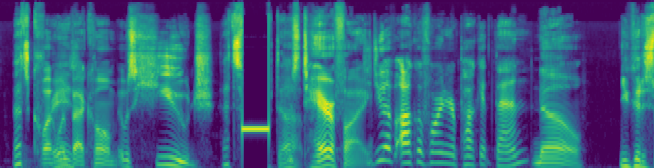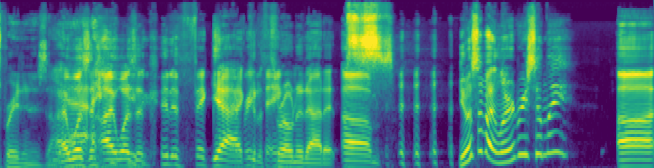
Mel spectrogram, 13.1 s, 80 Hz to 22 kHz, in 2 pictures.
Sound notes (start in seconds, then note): 2.4 beep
